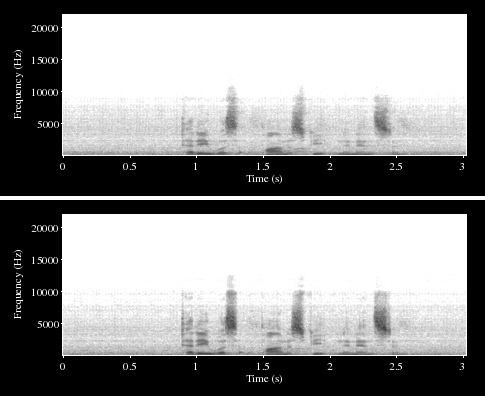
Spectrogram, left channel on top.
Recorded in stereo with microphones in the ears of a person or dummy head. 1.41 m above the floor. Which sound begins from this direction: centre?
A man speaking, at 0.9 s.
